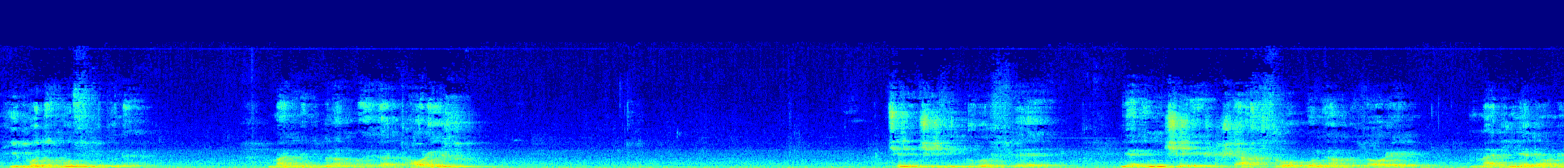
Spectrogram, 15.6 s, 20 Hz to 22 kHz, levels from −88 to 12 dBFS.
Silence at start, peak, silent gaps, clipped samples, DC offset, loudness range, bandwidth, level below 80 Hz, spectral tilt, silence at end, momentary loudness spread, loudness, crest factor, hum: 0 s; -8 dBFS; none; under 0.1%; under 0.1%; 15 LU; 12 kHz; -54 dBFS; -5 dB/octave; 0 s; 20 LU; -24 LUFS; 18 dB; none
